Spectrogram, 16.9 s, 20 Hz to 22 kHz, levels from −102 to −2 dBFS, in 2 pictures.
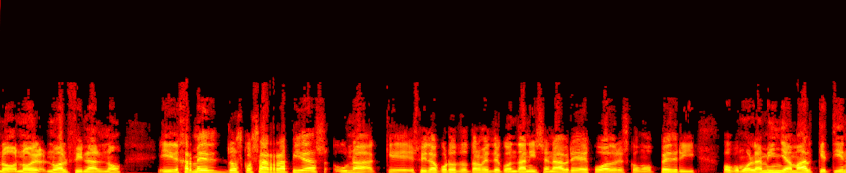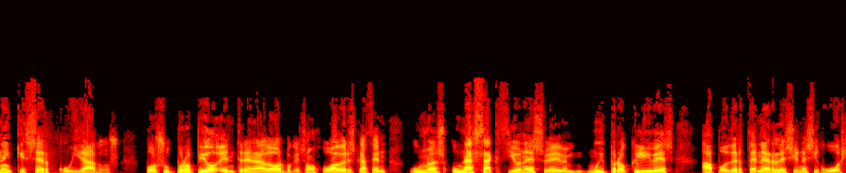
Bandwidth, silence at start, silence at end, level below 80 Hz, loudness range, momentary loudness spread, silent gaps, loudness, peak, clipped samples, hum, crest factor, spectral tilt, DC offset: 11.5 kHz; 0 s; 0 s; -70 dBFS; 1 LU; 8 LU; 9.84-9.88 s, 12.49-12.53 s; -28 LUFS; -10 dBFS; under 0.1%; none; 18 dB; -6 dB/octave; under 0.1%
